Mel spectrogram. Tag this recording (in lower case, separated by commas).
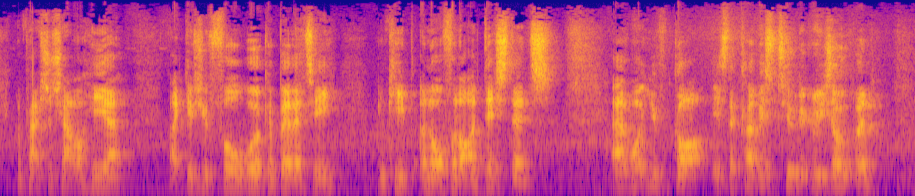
speech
